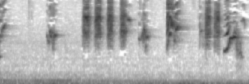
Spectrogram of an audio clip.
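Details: Pet cockatiel whose owner is unsure of its sex, uttering a series of bright, slightly harsh chirps about four per second, ending in a downward-sliding whistled note, with faint indoor hum behind.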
